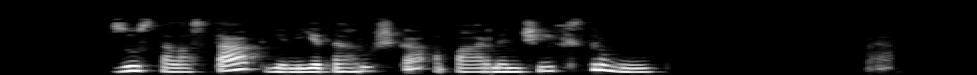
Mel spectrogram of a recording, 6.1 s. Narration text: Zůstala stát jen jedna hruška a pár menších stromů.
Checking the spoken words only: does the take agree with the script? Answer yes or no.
yes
